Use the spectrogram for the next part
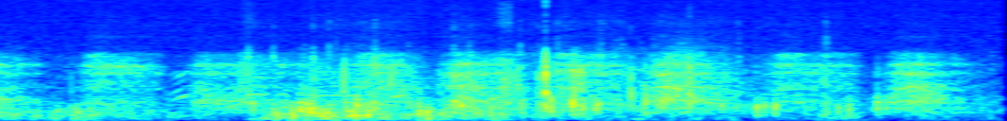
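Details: Loud, effortful breaths in repeated cycles with outdoor noise from a tired person after a hard run down a slope; heavy breathing after exertion.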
